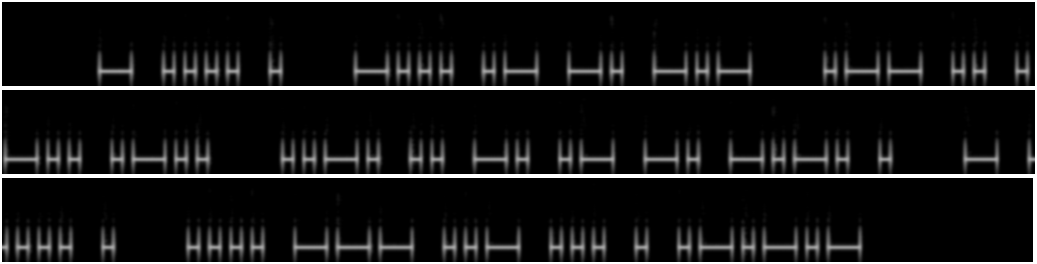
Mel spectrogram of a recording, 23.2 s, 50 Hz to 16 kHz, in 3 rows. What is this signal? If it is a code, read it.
Morse code, heard as a keyed tone, about 15 wpm, 700 Hz. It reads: THE BANK WILL FINANCE THE HOUSE.
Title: Sentences from Top 1500 Words 15wpm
